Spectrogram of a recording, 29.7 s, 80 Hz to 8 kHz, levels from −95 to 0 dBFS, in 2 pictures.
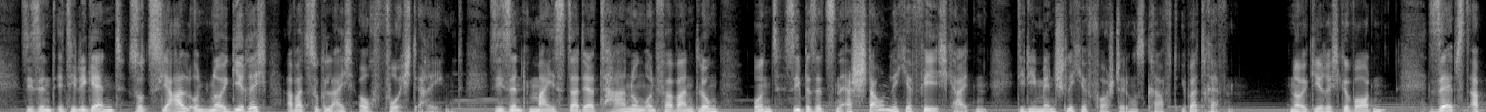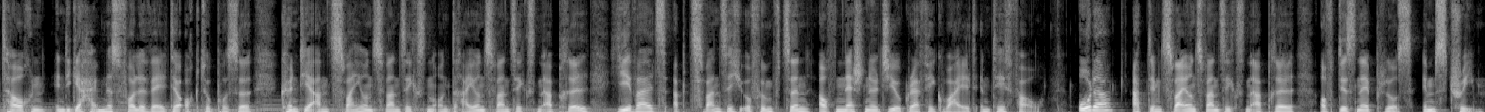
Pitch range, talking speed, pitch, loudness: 95-135 Hz, 130 wpm, 115 Hz, -23 LUFS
